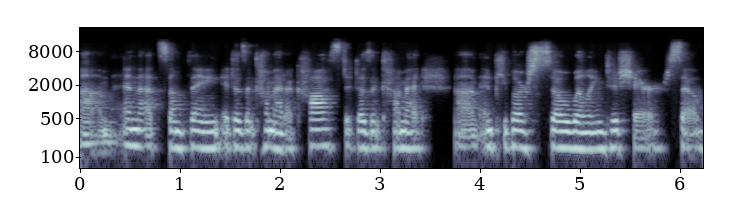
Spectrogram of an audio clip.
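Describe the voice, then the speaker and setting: The voice carries vocal fry. It moves at a moderate pace. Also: woman. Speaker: assessment director. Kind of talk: panel discussion.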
